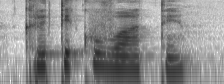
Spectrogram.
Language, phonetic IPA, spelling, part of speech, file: Ukrainian, [kretekʊˈʋate], критикувати, verb, Uk-критикувати.ogg
- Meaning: to criticize (find fault with)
